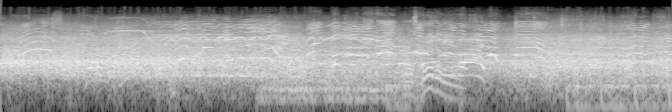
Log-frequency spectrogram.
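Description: Overlapping shouts and chatter from a small football crowd, many of the voices high, with no cheer or single loud event standing out.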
